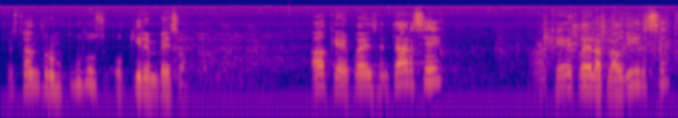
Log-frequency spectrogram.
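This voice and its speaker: A man's voice: slow, darkish tone, a little hiss or hum. A man giving a playful public speaking workshop, joking and swinging his voice around to demonstrate. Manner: playful, jokey, swings pitch and volume to demonstrate. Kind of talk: lively workshop lecture with voice demonstrations. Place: workshop room with an audience.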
